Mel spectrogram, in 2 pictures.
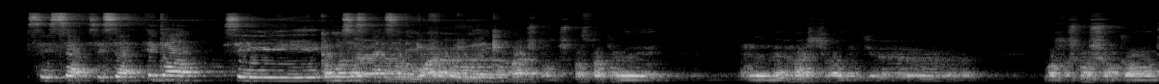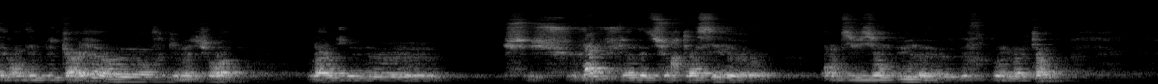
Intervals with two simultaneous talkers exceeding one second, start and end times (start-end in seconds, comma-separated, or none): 3.2-5.1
